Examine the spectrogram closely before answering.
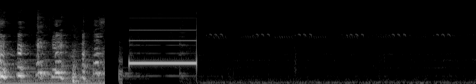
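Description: A woman's voice breaks off about a second in. A single steady electronic beep follows, lasting under a second and starting and stopping abruptly, and then near silence.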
